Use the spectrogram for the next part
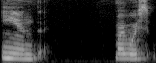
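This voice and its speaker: Speaking extremely slowly, a tarot reader offers her viewers a chatty, casual reading peppered with fillers and self-corrections. Her fairly high voice has a dark tone and barely moves in pitch, and it sounds a little strained from long talking.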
